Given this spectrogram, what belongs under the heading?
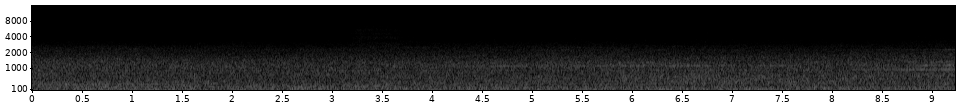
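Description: A KLM airliner bound for Oslo passes by in the foreground at Amsterdam Schiphol Airport, its engines making a steady, loud, broadband roar that holds evenly throughout with no voices.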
